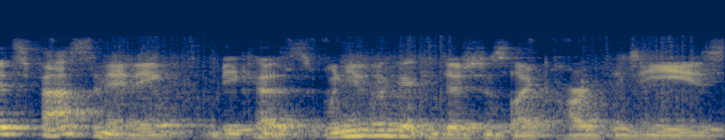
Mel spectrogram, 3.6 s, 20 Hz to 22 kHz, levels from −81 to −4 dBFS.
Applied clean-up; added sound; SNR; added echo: neural separator model SepFormer DNS4.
